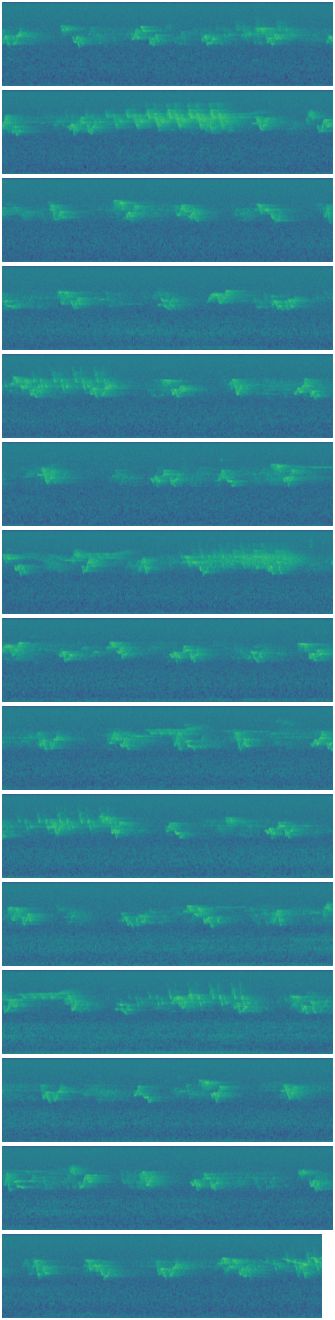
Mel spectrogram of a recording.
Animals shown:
Ovenbird (Seiurus aurocapilla)
Dark-eyed Junco (Junco hyemalis)
Black-throated Green Warbler (Setophaga virens)
Red-eyed Vireo (Vireo olivaceus)
Black-throated Blue Warbler (Setophaga caerulescens)

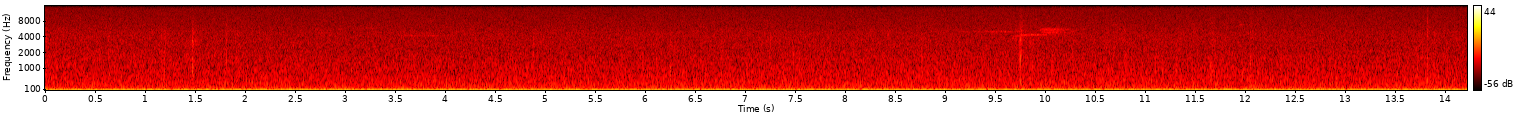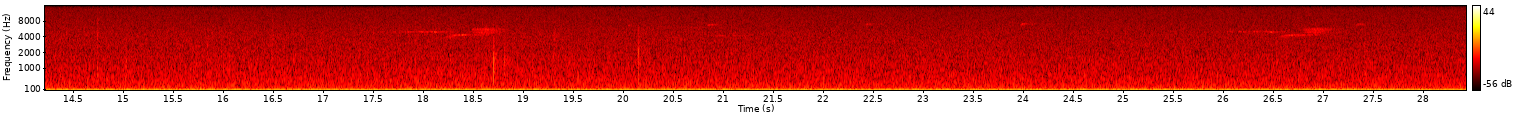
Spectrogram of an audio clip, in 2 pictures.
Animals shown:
Black-throated Green Warbler (Setophaga virens)

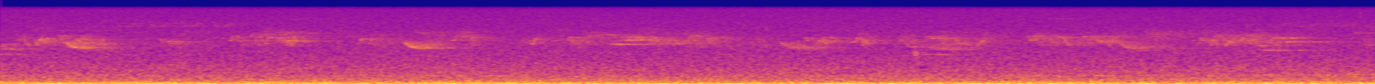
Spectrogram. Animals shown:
Wood Thrush (Hylocichla mustelina)
Black-and-white Warbler (Mniotilta varia)
Red-eyed Vireo (Vireo olivaceus)

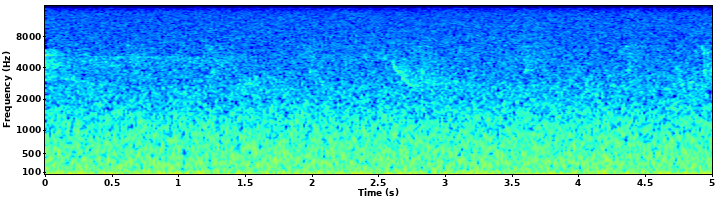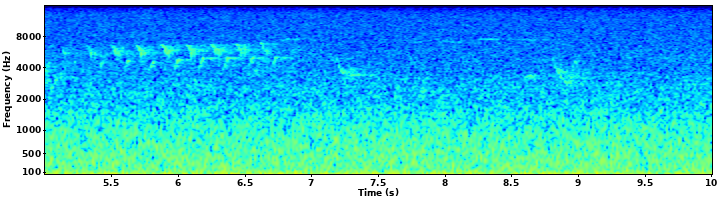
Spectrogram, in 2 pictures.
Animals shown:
Blue-headed Vireo (Vireo solitarius)
Yellow-rumped Warbler (Setophaga coronata)
Golden-crowned Kinglet (Regulus satrapa)

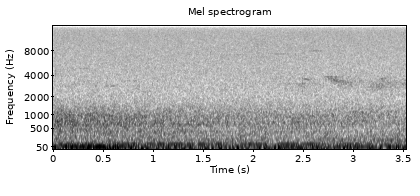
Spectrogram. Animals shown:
American Robin (Turdus migratorius)

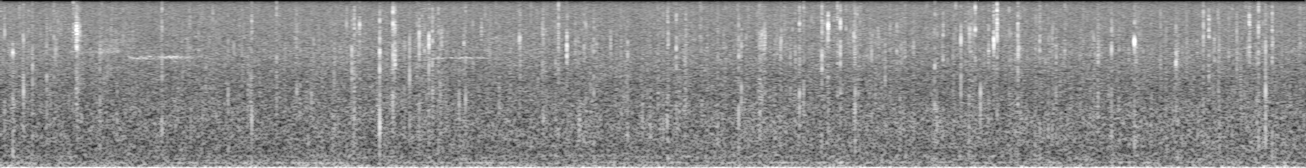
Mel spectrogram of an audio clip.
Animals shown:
Black-throated Green Warbler (Setophaga virens)

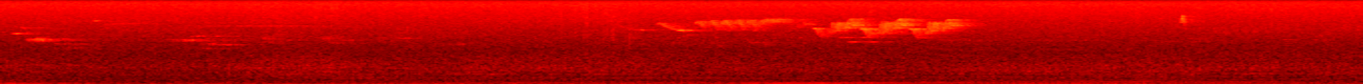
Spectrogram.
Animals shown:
American Robin (Turdus migratorius)
Wood Thrush (Hylocichla mustelina)
Black-throated Blue Warbler (Setophaga caerulescens)
Common Yellowthroat (Geothlypis trichas)
Dark-eyed Junco (Junco hyemalis)

